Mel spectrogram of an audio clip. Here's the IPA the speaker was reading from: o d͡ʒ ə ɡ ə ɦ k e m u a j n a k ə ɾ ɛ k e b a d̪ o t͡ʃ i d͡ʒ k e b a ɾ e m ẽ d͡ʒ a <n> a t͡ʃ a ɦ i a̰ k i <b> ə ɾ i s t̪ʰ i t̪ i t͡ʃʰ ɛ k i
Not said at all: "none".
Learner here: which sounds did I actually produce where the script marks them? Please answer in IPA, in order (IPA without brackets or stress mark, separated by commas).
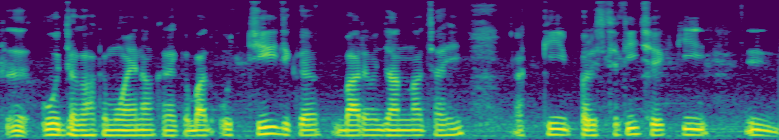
nː, p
